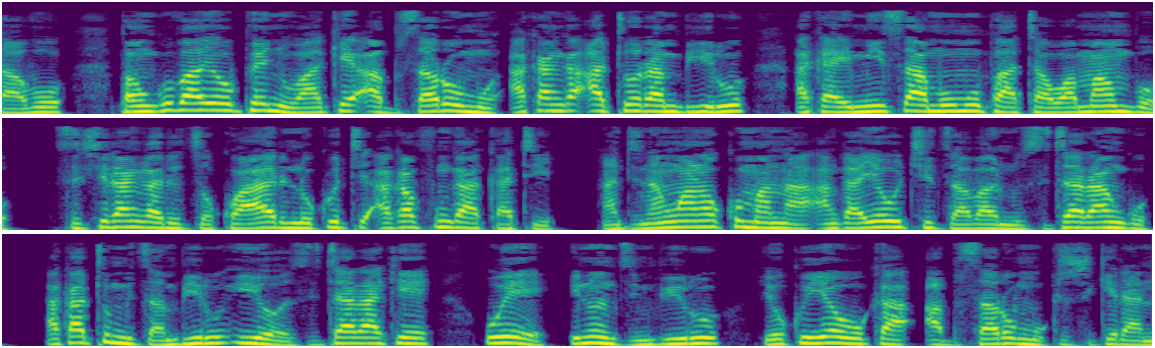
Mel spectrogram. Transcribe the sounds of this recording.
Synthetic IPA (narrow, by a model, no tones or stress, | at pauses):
o | paŋɡuʋaje̞upe̞ɲuɦwake̞abʱusaɾomuʔakaŋɡaʔato̞ɾambiɾu | akaimisamumupatawamaːmbo̞ | set͡ʃiɾaŋɡaɾid͡zokwaːɾino̞kutiʔakafuŋɡaːkaːti | ɦandinamwanako̞manaʔaŋɡajeut͡ʃid͡zaʋan̤uzitaɾaːŋɡu | akatumid͡zambiɾuijo̞zitaɾake̞ | uje̞ino̞nzimbiɾu | jo̞kuje̞ukaːbʱusaɾomukuʂik̬iɾaːna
